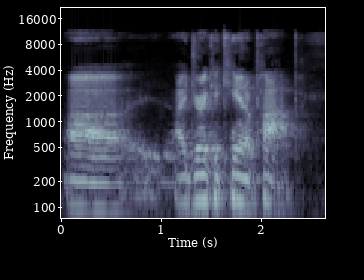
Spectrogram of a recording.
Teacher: So there you have the A raising and the O fronting.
